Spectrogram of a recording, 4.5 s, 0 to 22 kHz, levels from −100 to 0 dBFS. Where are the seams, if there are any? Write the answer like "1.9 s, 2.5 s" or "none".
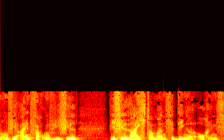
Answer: none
